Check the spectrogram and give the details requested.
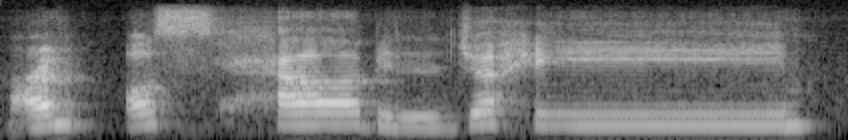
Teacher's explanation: عن میں نون ساکن کا قاعدہ اظہار حلقی کرنا ہے. اس حمزہ باریک ہی رکھنا ہے، حمزہ کو موٹا نہیں کرنا، اوس نہیں کہنا، ٹھیک ہے.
